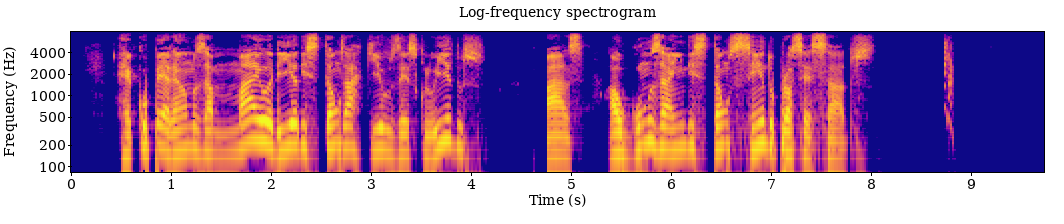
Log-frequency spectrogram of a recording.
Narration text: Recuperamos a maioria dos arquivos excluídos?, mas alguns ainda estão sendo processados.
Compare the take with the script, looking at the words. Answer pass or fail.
fail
